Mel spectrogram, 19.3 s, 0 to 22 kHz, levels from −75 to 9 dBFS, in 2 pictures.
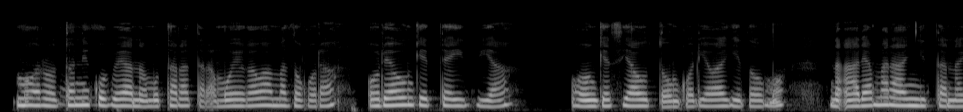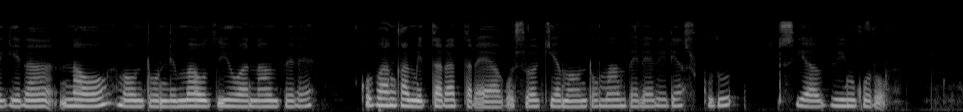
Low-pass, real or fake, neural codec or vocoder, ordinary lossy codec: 9.9 kHz; real; none; AAC, 96 kbps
